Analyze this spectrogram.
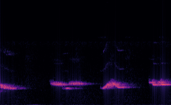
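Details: White-necked Thrush singing in Pernambuco: clear, pure whistled phrases, each under a second long, at a steady pace of about one per second; otherwise quiet.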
